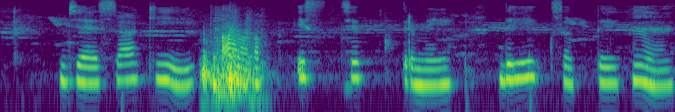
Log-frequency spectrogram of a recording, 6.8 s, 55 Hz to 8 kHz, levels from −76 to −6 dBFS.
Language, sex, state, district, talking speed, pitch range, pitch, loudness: Hindi, female, Bihar, Kaimur, 80 wpm, 200-255 Hz, 225 Hz, -22 LUFS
